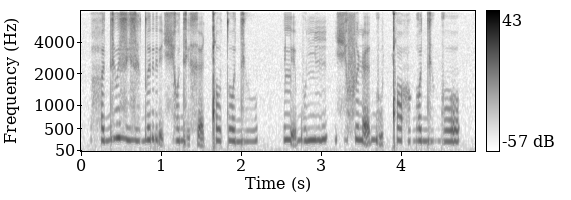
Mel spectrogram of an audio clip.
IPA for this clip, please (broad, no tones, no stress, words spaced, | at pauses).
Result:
hɐdʲu zʲə̤zʲɔ̤d̪ərʲɛ̰ çɔ̤ dʲɛ̰xɛ̰ǃo t̪odʲṳ | lʲɛ̰bo̤ɲi | çə̤fiɳɛ̰ ɡṵǃɔ hɔ̤ɡɔdʲṳ ɡo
